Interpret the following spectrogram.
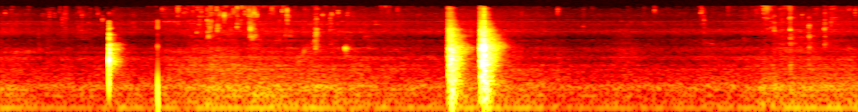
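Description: Wooden spoon working in a pot of pumpkin soup: soaked barley is scraped from a glass jar into the broth and stirred, with a soft knock, faint splashing and two sharp knocks close together about four and a half seconds in, the loudest sounds.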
